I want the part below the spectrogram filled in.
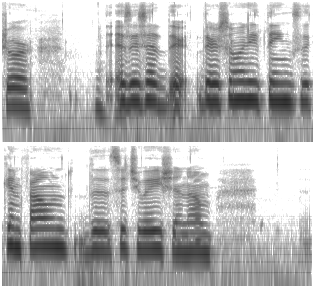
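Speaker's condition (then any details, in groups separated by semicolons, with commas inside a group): Parkinson's disease; deep brain stimulation surgery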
